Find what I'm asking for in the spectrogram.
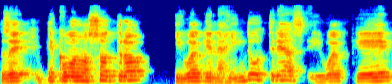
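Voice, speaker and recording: A moderate tempo with ordinary changes in pitch. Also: man. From Argentina, Córdoba province. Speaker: sales and marketing representative, fire safety presenter. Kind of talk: webinar presentation. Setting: online webinar. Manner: hesitant, many filler sounds.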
